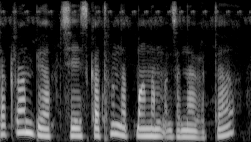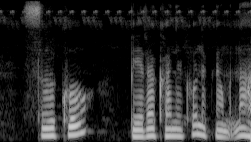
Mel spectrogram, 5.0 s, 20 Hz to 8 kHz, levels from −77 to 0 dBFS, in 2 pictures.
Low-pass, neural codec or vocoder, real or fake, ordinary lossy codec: none; none; real; none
